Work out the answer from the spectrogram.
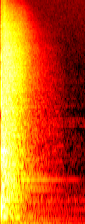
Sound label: SNARE, Live Snares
